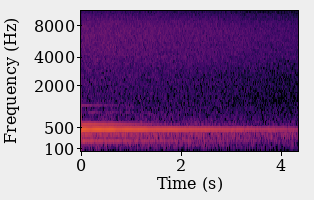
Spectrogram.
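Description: The last chord of an acoustic guitar ringing out and slowly fading. The higher notes die away within the first second, leaving one note sounding on alone, growing fainter.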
